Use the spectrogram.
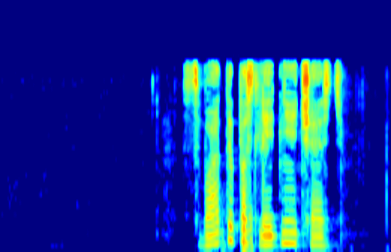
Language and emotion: Russian, neutral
